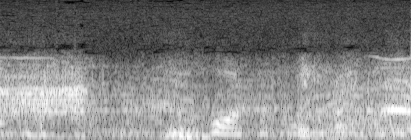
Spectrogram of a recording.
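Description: Excited television sports commentator's voice: a drawn-out shout that breaks off about half a second in, followed by quieter, scattered speech.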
